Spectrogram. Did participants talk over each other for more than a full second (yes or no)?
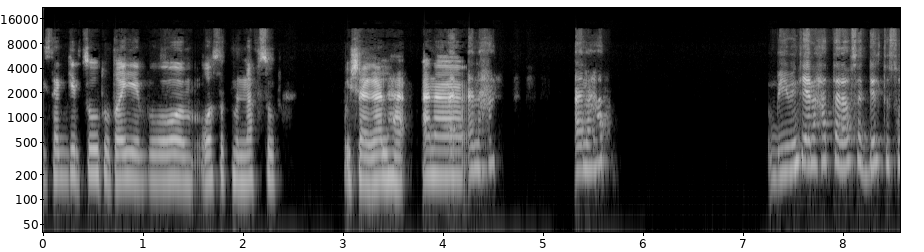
no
